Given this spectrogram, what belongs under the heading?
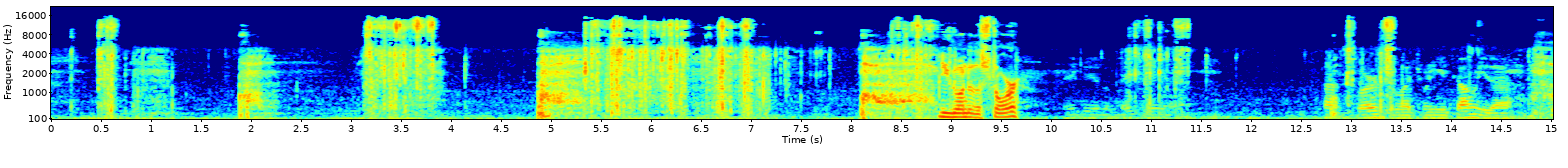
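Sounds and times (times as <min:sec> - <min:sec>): plastic bag crinkling: 0:00.4 - 0:01.1, 0:03.1 - 0:04.2, 0:05.3 - 0:09.0.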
